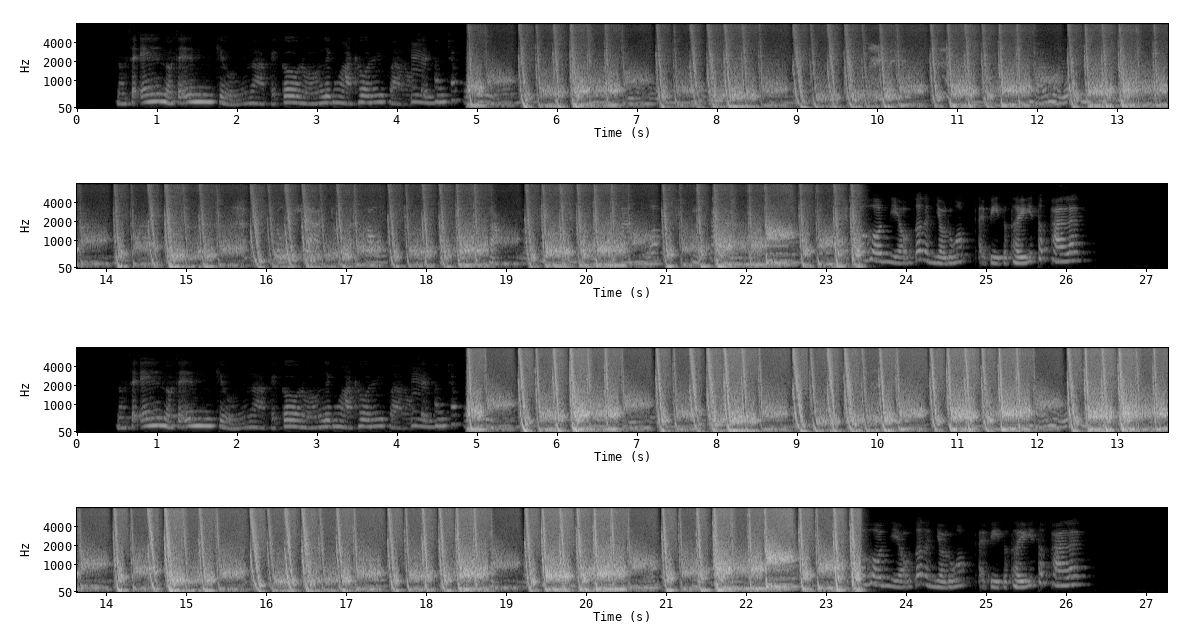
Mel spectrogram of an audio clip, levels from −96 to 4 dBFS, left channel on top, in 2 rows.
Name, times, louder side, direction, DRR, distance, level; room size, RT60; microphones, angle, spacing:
voice 1, 0.5-5.8 6.3-10.0 11.4-14.9, equal, 5° left, 1.2 m, -47 dB
voice 2, 4.2-4.5 9.9-10.4 10.7-11.5 15.0-15.8 16.1-22.6 22.9-26.3, left 2 dB, 30° left, 1.2 m, -45 dB
sound 1, 4.9-23.5, right 9 dB, 70° right, 0.4 m, -27 dB
6.8 x 5.9 x 5.7 m
head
